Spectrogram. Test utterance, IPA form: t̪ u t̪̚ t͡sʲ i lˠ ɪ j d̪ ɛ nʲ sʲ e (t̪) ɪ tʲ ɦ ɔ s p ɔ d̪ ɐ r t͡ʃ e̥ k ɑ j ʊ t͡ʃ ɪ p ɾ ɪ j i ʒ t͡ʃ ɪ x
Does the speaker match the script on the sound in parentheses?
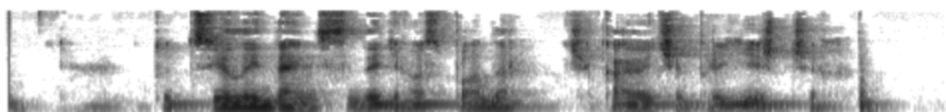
no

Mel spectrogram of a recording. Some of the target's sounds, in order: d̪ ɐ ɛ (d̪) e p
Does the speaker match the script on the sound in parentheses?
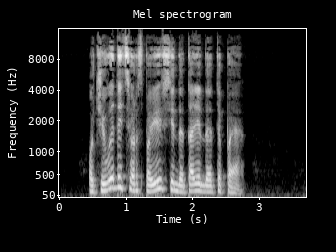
no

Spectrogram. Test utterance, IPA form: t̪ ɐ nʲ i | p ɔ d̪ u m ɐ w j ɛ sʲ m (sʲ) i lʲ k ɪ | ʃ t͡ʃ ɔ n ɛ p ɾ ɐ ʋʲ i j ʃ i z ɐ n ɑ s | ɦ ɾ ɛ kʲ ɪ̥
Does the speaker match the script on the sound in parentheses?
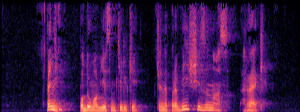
no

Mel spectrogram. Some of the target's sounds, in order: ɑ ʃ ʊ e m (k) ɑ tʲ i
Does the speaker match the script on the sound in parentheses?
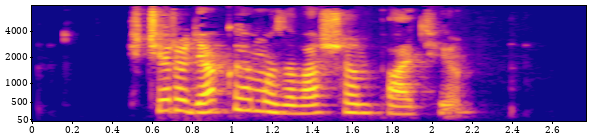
no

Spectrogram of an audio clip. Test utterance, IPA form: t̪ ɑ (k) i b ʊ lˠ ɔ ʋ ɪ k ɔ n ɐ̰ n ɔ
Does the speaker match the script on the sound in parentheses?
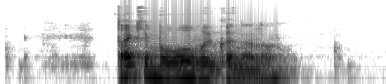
yes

